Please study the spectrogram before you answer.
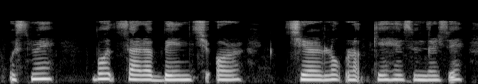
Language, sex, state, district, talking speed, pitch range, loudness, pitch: Hindi, female, Arunachal Pradesh, Papum Pare, 150 wpm, 210-225 Hz, -15 LUFS, 215 Hz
